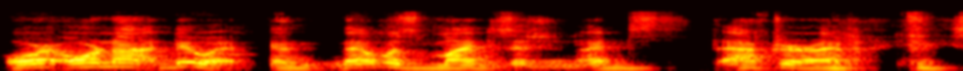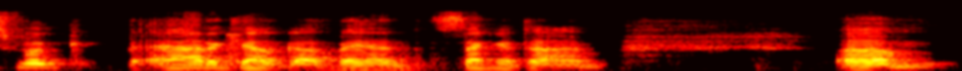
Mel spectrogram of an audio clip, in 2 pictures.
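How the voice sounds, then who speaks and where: A man co-hosting a podcast in casual conversation, chatty, with quick interjections and emphatic repeats. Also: mid-range voice, lively intonation, fairly bright tone, slightly rough. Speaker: author and podcast co-host.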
